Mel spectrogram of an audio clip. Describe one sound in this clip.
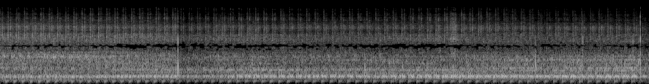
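A small motorcycle engine idles with a rapid, steady putter close by.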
